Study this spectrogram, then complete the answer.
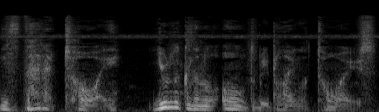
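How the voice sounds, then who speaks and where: Over clear background noise, a man puts on a character voice at medium pitch, moving at a moderate pace with very wide pitch swings. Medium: audio drama. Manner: curt, gruff.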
